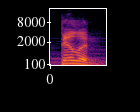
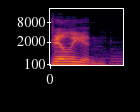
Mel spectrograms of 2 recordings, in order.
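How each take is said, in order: First: The word ends with a plain 'lin' sound. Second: The word ends with a 'lyun' sound. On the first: The speaker calls it right. "It's Billin" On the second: The speaker calls it wrong. "Not Billion"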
